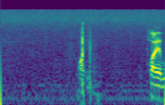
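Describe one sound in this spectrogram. A golf club taps a ball once.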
